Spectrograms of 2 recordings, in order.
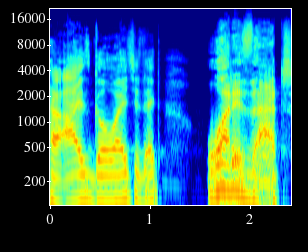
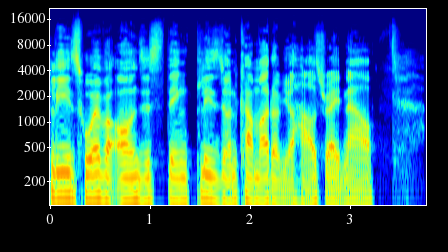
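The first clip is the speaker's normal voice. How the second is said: ordinary delivery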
